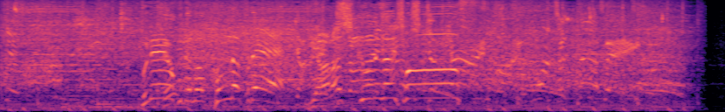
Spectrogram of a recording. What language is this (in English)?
Japanese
